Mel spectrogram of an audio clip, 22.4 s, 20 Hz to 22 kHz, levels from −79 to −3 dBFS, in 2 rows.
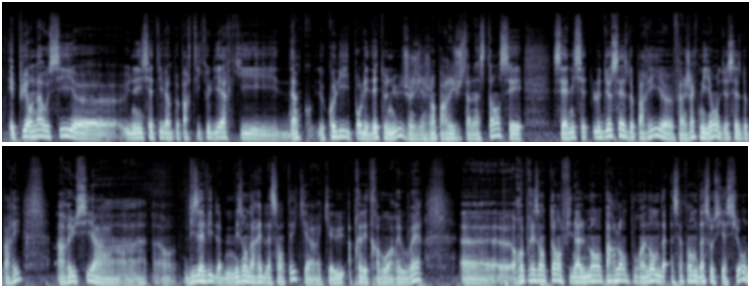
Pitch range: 90-115 Hz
